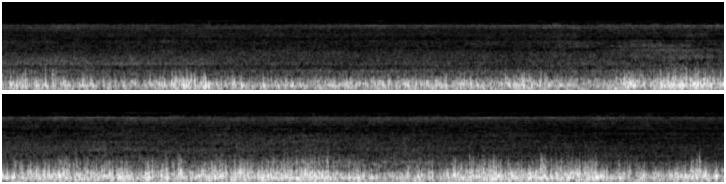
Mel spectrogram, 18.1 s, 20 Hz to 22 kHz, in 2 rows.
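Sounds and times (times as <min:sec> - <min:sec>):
aircraft engine rumble: 0:00.0 - 0:18.0
faint steady whine: 0:00.0 - 0:18.0
wind buffeting microphone: 0:00.0 - 0:18.0.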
